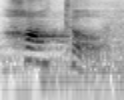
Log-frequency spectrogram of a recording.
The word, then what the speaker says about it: hotel: Mas a pronúncia certa é hotel, hotel. Hotel, então mais forte na última e a gente tem que colocar a língua para cima, então é hotel, L.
